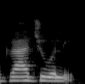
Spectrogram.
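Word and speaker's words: gradually: ग्रेजुअली GRA, grey और इसको जुअली करके पढ़ते हैं, डुअली नहीं पढ़ते, धीरे धीरे, ग्रेजुअली।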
